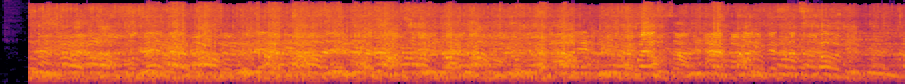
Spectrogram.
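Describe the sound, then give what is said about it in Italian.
A large crowd of protesters at a street demonstration in Italy against lockdown rules, saying they want to reach Montecitorio, shouts and chants continuously, a dense roaring wall of many voices that stays loud throughout, with no single speaker standing out. “Sentiamo un paio di audio, visto che le cose sono strettamente collegate dalla manifestazione”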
